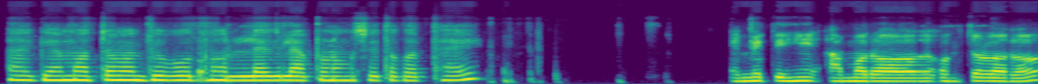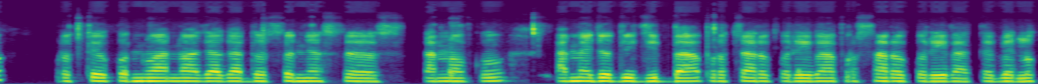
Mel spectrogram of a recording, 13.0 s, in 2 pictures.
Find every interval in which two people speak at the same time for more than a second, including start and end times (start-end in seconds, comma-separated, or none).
none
